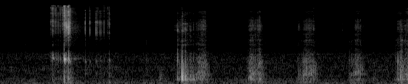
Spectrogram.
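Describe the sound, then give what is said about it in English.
Crunchy fresh radishes are bitten and chewed in a close, quiet recording. Several crisp, irregular crunches and chewing snaps stand out against near silence. “So got some nice radishes. I haven't tasted these. Sometimes they're spicy, sometimes they're not.”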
